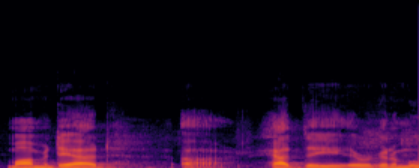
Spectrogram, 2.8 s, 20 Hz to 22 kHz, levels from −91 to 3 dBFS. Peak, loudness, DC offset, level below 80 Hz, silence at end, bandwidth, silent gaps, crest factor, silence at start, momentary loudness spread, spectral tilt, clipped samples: -12 dBFS; -30 LUFS; under 0.1%; -80 dBFS; 0 s; 9.6 kHz; none; 20 dB; 0.05 s; 15 LU; -5.5 dB/octave; under 0.1%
